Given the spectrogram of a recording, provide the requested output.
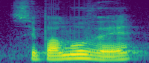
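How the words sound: It is said grimacing, sounding displeased. The food was not liked. "faz uma careta e fala, hum"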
